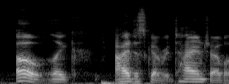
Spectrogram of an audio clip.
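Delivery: ordinary talk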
